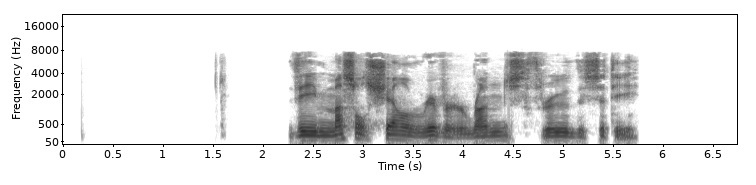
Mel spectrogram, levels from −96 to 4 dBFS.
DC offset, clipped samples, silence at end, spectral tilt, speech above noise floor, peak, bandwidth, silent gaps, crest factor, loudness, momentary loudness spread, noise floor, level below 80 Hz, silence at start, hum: under 0.1%; under 0.1%; 1 s; -3 dB/octave; over 69 dB; -2 dBFS; 8.2 kHz; 1.67-2.26 s; 22 dB; -20 LUFS; 9 LU; under -90 dBFS; -60 dBFS; 1.6 s; none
